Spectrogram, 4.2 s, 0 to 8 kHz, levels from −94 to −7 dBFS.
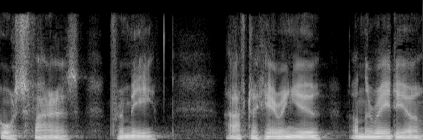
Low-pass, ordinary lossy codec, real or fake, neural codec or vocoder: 7.2 kHz; MP3, 64 kbps; fake; vocoder, 44.1 kHz, 128 mel bands every 512 samples, BigVGAN v2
